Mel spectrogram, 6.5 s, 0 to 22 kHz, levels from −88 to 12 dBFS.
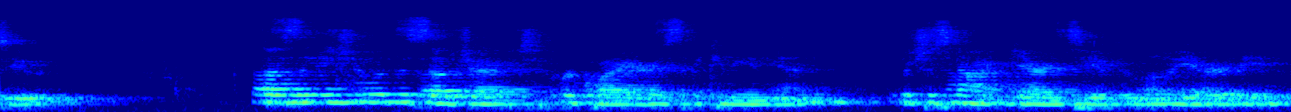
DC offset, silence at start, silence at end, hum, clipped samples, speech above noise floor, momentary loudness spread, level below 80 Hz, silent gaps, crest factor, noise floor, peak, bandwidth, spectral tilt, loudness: under 0.1%; 0 s; 0 s; none; under 0.1%; 33 dB; 8 LU; -82 dBFS; none; 16 dB; -79 dBFS; -32 dBFS; 14.5 kHz; -6.5 dB/octave; -47 LUFS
